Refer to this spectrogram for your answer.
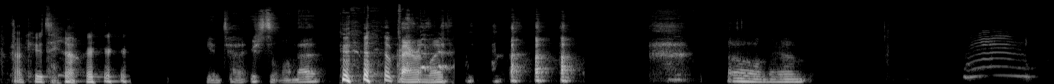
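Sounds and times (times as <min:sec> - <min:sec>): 
speech: 0:00.1 - 0:01.4, 0:02.1 - 0:05.4, 0:07.3 - 0:08.2
laughter: 0:00.5 - 0:01.3, 0:03.4 - 0:05.9
cat meowing angrily: 0:09.6 - 0:10.4.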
